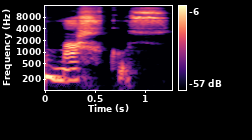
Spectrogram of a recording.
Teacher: em muitas regiões do Brasil, as pessoas dirão Marcos, ou seja, com o som da garganta. Isso é totalmente normal e é muito comum em muitas regiões do Brasil, ok?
